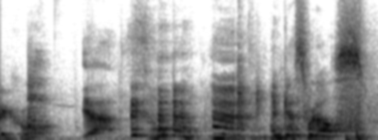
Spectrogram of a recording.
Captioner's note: laughing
